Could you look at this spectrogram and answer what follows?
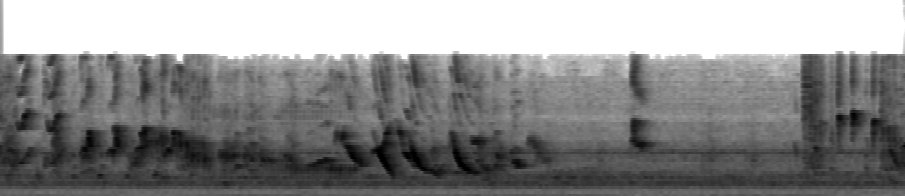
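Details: Belgian canary, a loud singer that stretches its song many times, giving a run of quick high descending notes and trills, then fading to scattered short chirps.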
